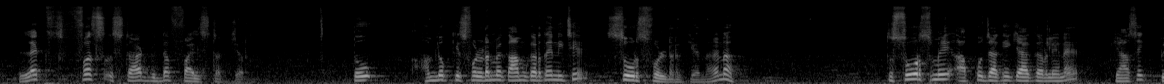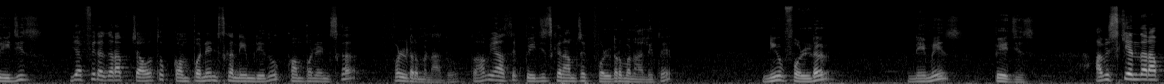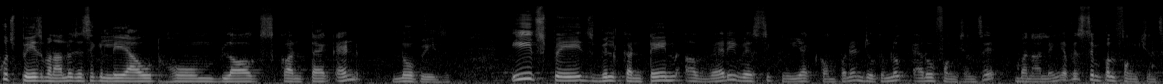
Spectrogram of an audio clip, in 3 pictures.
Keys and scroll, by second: 9.7 alt+Tab, 16.2 ctrl+c, 16.7 alt+Tab, 20.0 ctrl+v, 22.4 alt+Tab.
